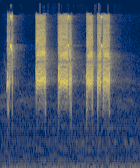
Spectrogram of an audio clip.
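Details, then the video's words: Black francolin (kala teetar) from Pakistan, recorded in natural surroundings: a burst of five grating, rasping notes, a short first note followed by longer ones, the last two almost joined. "Real Kala Teetar Sound"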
